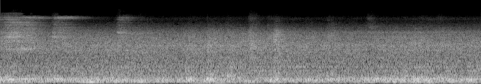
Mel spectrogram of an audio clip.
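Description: Moving passenger train heard from inside its rear coach: a steady rumble and rattle of the wheels on the rails, with a thin high whine that fades out about a second in.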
